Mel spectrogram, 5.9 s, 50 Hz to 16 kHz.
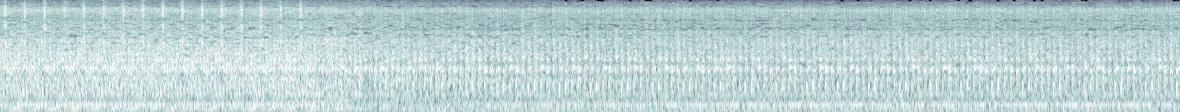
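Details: VW T4 2.5 TDI (AXL engine) at 1050–1100 RPM, the only speed it occurs: fast machine-gun rattle at about three per second at the serpentine belt area; low-rpm engine rattle, probably the belt tensioner pulley.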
